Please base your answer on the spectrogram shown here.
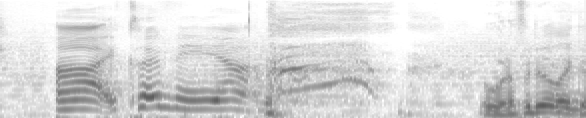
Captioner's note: laughs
